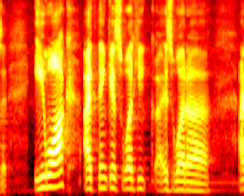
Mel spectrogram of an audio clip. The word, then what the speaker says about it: Yhwach: But so Yhwach, so Car Wash.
